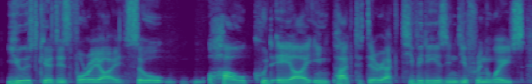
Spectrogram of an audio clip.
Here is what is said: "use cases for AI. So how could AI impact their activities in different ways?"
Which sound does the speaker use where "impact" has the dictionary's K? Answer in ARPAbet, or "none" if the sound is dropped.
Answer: K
